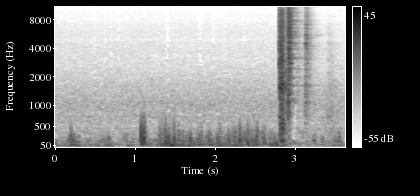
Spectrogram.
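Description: A single sharp rifle shot fired at a target outdoors, with a wood backstop behind it, cracks out loud and close near the end against a quiet background of wind and light rustling.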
